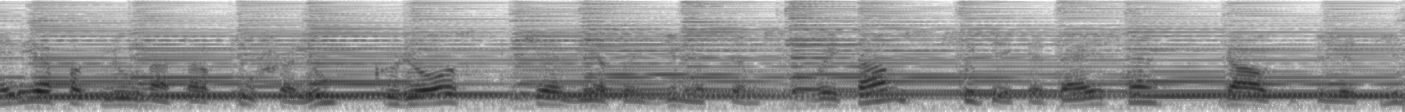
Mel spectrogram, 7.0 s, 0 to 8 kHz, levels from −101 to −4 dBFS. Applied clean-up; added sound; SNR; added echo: none; Harp; 1 dB; none.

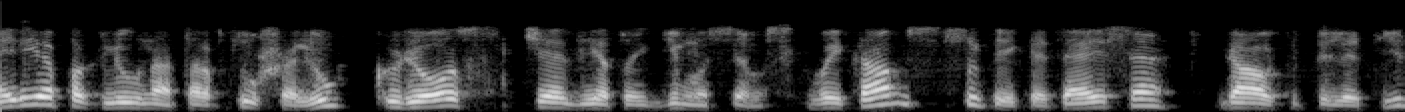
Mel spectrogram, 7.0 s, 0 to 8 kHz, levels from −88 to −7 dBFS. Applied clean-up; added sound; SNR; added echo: neural mask model Resemble Enhance denoiser.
